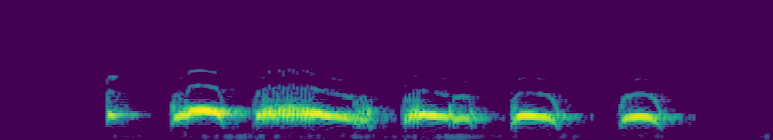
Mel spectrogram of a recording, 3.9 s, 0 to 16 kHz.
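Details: Spotted dove kept as a cage bird, kuk 3 type, delivering a clear phrase: a short intro note, two long low coos, then three shorter hooked coos at an even pace.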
